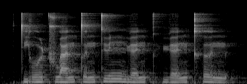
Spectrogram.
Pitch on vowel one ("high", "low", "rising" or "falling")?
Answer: rising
